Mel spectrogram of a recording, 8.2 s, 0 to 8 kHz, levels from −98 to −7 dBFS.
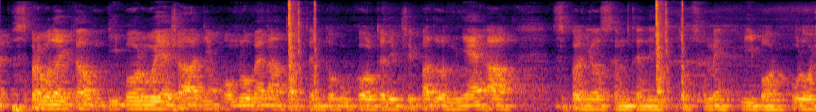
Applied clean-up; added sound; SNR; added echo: none; Door; 5 dB; reverberation time 0.6 s.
